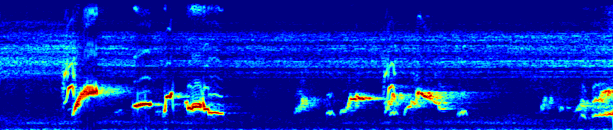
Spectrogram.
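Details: Red-whiskered bulbul, sung to stir other bulbuls into competitive singing: lively whistled phrases with swooping and warbling notes in three bursts, over a faint continuous high hiss.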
